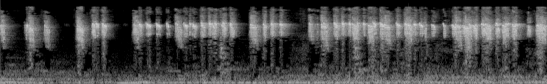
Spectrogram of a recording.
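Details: Flowerpecker (kemade) fighting song, used to train and lure songbirds: a few spaced high chips open into a fast, continuous, tinkling high-pitched trill.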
